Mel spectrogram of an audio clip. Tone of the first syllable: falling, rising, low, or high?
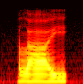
rising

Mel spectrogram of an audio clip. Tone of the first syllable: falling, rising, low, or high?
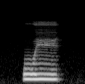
low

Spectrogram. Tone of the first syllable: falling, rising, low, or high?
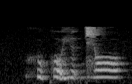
falling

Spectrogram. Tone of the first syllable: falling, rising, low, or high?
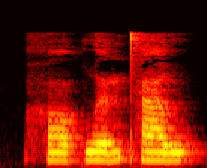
low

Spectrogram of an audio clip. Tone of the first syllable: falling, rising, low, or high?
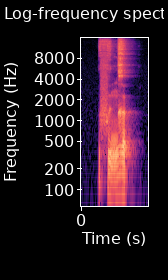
low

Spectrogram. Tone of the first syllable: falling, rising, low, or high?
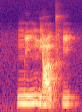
rising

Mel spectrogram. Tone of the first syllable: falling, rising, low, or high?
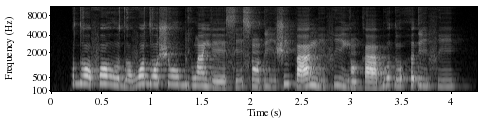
falling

